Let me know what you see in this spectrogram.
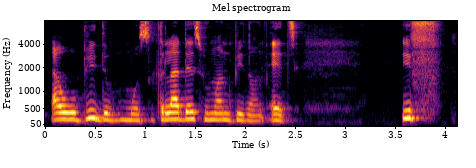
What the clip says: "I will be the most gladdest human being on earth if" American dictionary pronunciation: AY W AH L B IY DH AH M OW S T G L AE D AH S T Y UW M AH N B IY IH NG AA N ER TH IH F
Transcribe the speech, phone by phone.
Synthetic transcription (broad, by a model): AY W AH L B IY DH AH M OW S T G L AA D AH S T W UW M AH N B IY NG AA N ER T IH F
